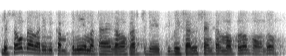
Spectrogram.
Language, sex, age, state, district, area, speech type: Sindhi, male, 30-45, Madhya Pradesh, Katni, rural, conversation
